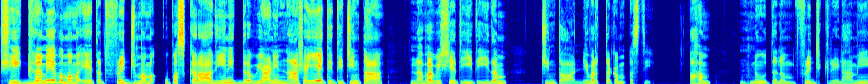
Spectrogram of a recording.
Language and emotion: Sanskrit, happy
